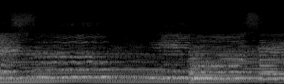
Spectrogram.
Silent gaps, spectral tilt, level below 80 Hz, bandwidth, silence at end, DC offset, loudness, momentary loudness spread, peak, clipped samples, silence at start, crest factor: none; -6 dB/octave; -74 dBFS; 13.5 kHz; 0 s; under 0.1%; -34 LUFS; 6 LU; -20 dBFS; under 0.1%; 0 s; 14 dB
